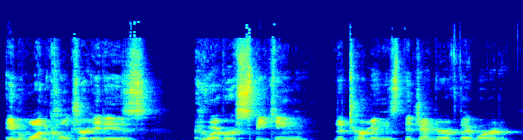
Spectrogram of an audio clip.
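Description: Male podcast co-host, crisp bright tone, lively storyteller, roomy recording. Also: a little high, normal speed. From Montreal. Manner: animated storyteller, swears casually. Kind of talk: casual chat.

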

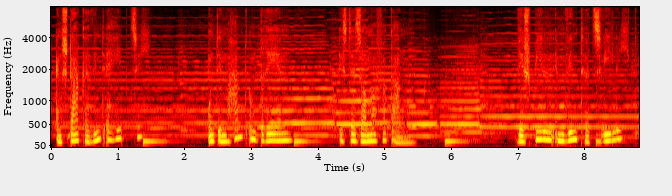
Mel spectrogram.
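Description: A man's voice: mid-range voice, close to an everyday voice. An actor playing a grown man who recounts his childhood reflectively, as the narrator of a literary radio drama. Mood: nostalgic, reflective. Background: music.

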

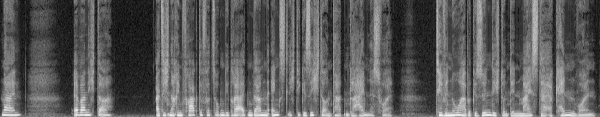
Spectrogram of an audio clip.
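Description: A woman's voice: mid-range voice, fairly even intonation, moderate pace, creaky, a little mellow, breathy edge, no echo, clean studio sound. A woman playing a weary, frightened, affectionate young woman in an intimate radio play, half-whispering. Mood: confiding, uneasy.

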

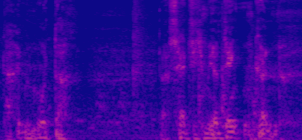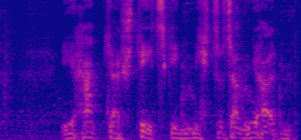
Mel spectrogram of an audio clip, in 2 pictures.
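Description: A low-voiced ageing merchant father. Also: fairly even intonation, creaky, pushed and bright, breathy edge, exaggerated voice. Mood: bitter, defensive. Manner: measured persuasion turning to stern indignation. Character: ageing merchant father, lonely, calculating, easily offended. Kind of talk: 1950s German radio play acting.

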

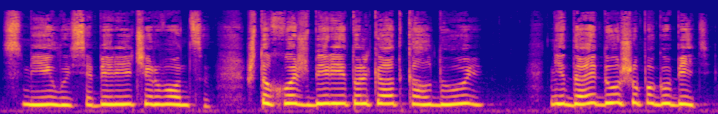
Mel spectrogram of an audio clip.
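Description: A man reading an audiobook, voicing a feverish, frightened peasant woman who pleads in a shrill, agitated voice. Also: fairly even intonation, a little slow, darkish tone, close to an everyday voice. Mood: pleading, terrified.

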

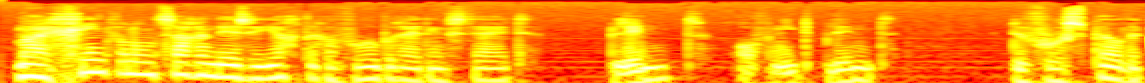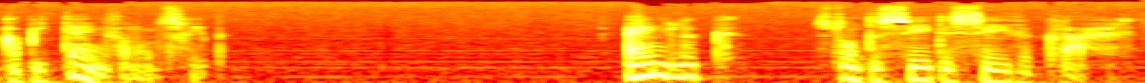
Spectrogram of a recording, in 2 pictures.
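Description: An actor playing an astronaut who narrates a solemn space tale in poetic, measured radio play style. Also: male voice, medium pitch, expressive, breathy edge, exaggerated voice. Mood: solemn, wondering. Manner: poetic, measured literary storytelling. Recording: muffled phone-like old radio recording, noisy.

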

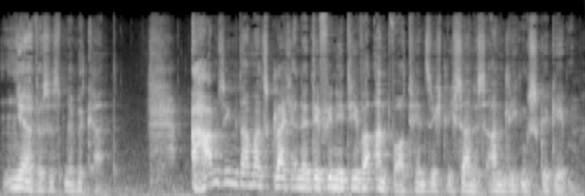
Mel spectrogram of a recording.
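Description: An actor playing a composed, dryly witty gentleman detective in a German radio crime drama, polite and probing. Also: lowish voice, sing-song, brisk. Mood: probing, calm.

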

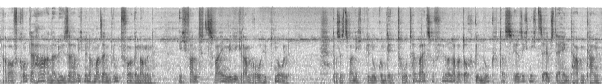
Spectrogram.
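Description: An actor playing a dry, factual forensic examiner, explaining clinically in a radio crime drama. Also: male voice, on the low side, lively intonation, moderate pace, creaky, echoey room, background noise.

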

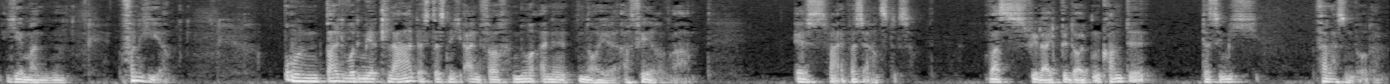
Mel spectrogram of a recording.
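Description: Smug betrayed husband, radio play, low gravelly voice, mild and pedantic. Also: male voice, darkish tone, full character voice. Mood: resigned, earnest. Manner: deliberate, pedantic, circuitous. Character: mild, evasive betrayed husband confessing, smugly clever. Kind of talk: German radio drama acting.

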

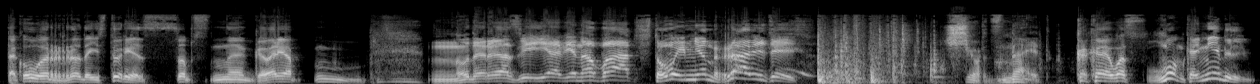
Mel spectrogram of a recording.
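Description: A blustering, wildly animated lovestruck gentleman. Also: mid-range voice, heavily acted. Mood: flustered, smitten. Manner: blustering, halting then bursting into exclamations. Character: blustering, lovestruck gentleman landowner, impulsive and hot-tempered. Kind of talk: theatrical Russian classic radio play acting. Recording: studio radio drama with loud music.

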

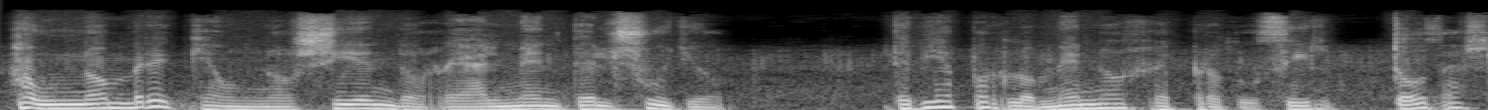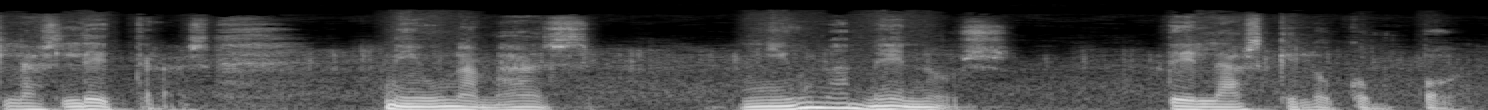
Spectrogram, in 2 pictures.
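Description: Dark-voiced, low gothic storyteller, background noise. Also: male voice, lively intonation. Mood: earnest, emphatic. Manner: measured, emphatic, explanatory. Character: earnest narrator recounting a gothic vampire tale. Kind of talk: radio drama narration. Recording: clear background noise and ambience.

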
